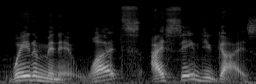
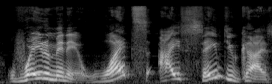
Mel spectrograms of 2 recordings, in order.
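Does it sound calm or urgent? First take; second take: calm; urgent. First: It sounds calm and whiny, without urgency. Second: It sounds urgent and defiant, with real feeling.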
